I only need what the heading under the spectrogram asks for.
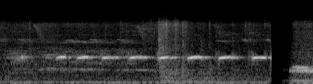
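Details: A captive zebra dove (top-top perkutut), kept in a cage with two others, gives an unusual call, not its usual cooing song; the owner is unsure what it reacts to. A steady, mid-pitched whistled note pulses in quick, even beats, then a lower tone.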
